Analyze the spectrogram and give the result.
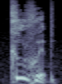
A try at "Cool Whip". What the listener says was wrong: You're saying it weird. Why are you putting so much emphasis on the H?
